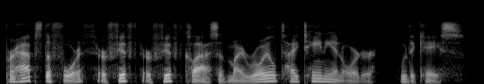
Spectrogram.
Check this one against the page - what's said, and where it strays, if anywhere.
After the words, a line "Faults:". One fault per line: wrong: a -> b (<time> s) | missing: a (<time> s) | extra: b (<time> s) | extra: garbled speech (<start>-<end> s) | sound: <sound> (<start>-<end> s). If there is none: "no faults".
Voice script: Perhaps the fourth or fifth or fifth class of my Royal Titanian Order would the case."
Perhaps the fourth or fifth or fifth class of my Royal Titanian Order would the case."
Faults:
no faults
